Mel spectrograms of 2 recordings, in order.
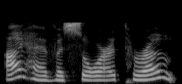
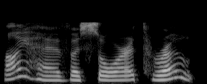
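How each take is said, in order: Both takes have the same delivery.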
